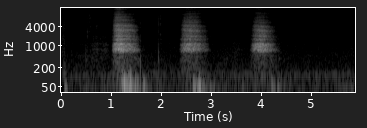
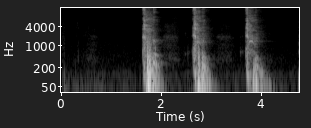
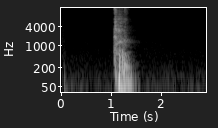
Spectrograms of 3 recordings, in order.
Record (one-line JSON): {"exhalation_length": "5.9 s", "exhalation_amplitude": 1030, "exhalation_signal_mean_std_ratio": 0.4, "three_cough_length": "4.8 s", "three_cough_amplitude": 13567, "three_cough_signal_mean_std_ratio": 0.27, "cough_length": "2.9 s", "cough_amplitude": 12340, "cough_signal_mean_std_ratio": 0.22, "survey_phase": "beta (2021-08-13 to 2022-03-07)", "age": "45-64", "gender": "Female", "wearing_mask": "No", "symptom_none": true, "smoker_status": "Never smoked", "respiratory_condition_asthma": false, "respiratory_condition_other": false, "recruitment_source": "REACT", "submission_delay": "1 day", "covid_test_result": "Negative", "covid_test_method": "RT-qPCR"}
